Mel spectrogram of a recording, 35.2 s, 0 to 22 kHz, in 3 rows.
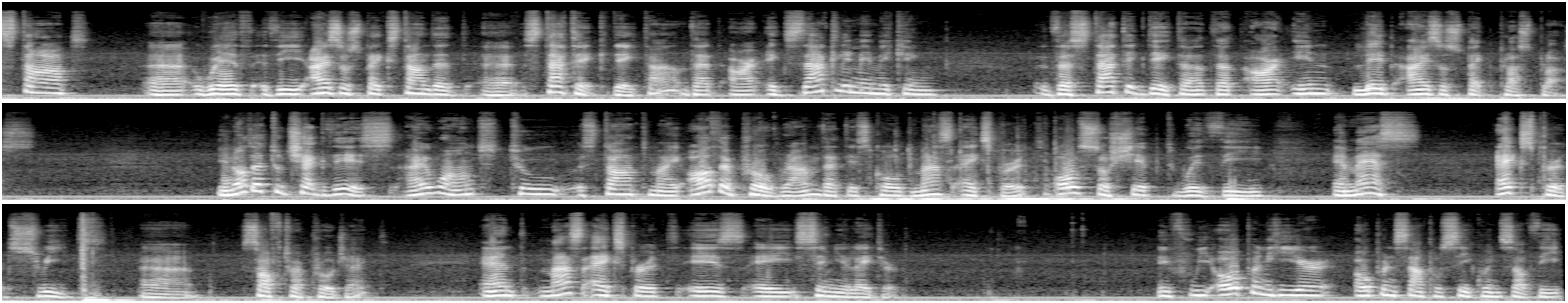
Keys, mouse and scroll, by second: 16.2 click, 17.4 click, 18.3-19.9 typing, 27.7 click, 28.8 click, 31.5 click.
